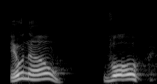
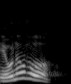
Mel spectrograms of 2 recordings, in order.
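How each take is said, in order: First: It is said with a pause after 'não'. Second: It is said without a pause after 'não'. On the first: The person is not staying home and will go. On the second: The person is not going.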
